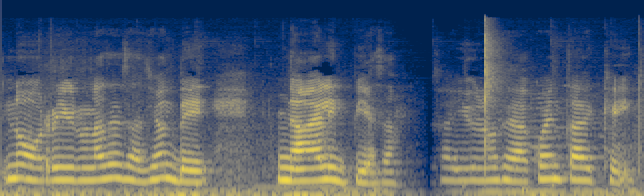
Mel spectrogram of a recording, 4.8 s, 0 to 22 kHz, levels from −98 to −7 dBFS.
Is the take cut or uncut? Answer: cut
